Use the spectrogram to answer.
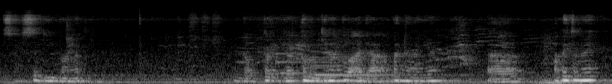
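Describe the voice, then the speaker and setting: A man's voice: a little high, brisk. A middle-aged man giving an emotional testimony at church, emphatic and heartfelt, repeating words for stress. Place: large church hall. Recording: echoey hall, distant mic, faint music.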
